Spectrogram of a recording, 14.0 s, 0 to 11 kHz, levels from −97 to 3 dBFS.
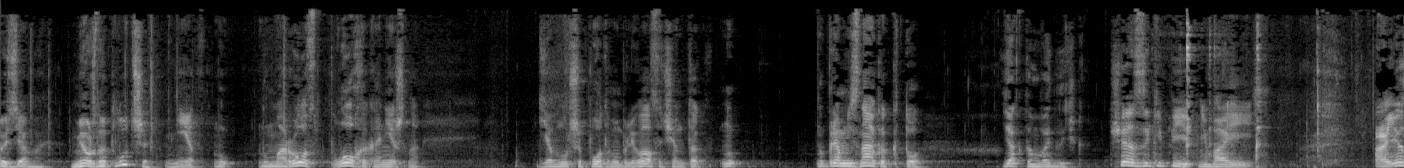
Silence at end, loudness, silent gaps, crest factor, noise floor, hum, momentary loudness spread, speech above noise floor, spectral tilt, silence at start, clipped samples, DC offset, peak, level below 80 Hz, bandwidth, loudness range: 0 s; -29 LUFS; none; 20 dB; -70 dBFS; none; 14 LU; 43 dB; -5 dB/octave; 0 s; under 0.1%; under 0.1%; -10 dBFS; -68 dBFS; 11 kHz; 4 LU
